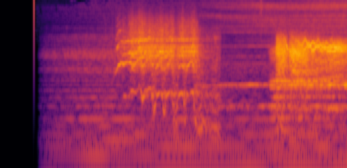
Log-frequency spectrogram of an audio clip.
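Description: Low music drone with a horse whinnying over it, the whinny wavering and falling about a second and a half in, and a further burst of sound near the end.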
